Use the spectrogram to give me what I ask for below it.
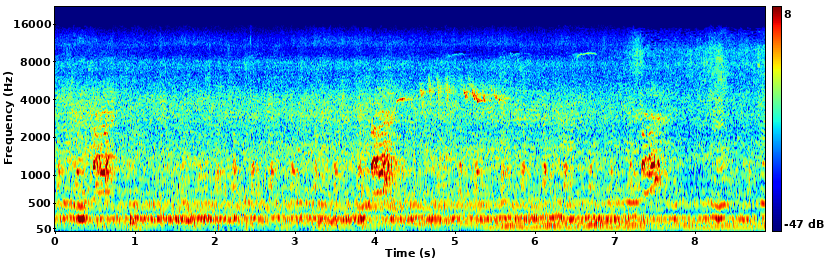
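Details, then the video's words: Honey bees crowding around a hive entrance in February sunshine, close to a GoPro Hero 7 Black, give a continuous humming drone while scattered short bird chirps and a thin high whistle sound in the background. "4K Honey Bees - ambient video and audio"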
